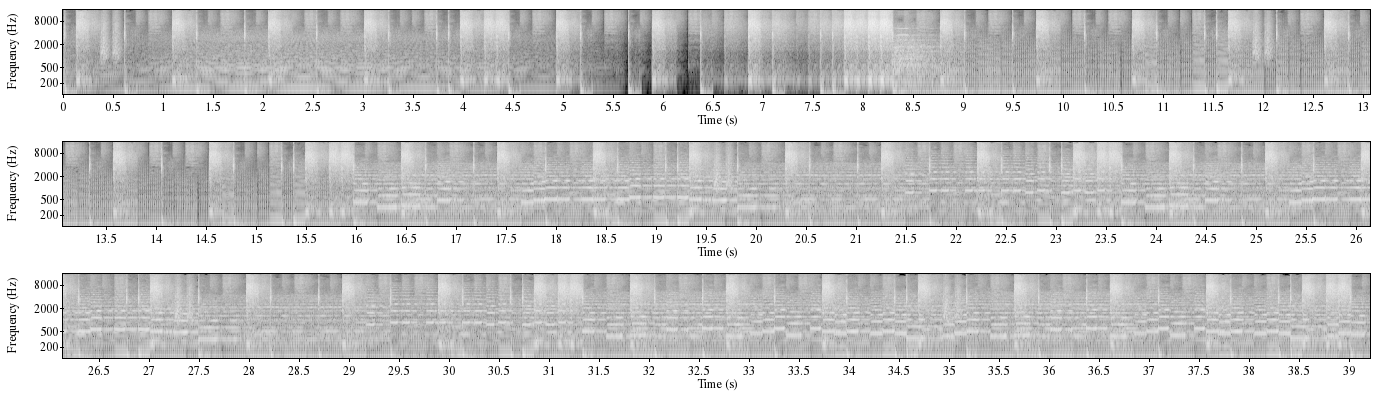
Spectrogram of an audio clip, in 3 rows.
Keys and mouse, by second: 2.0 click, 5.8 click, 6.7 click, 8.1 click, 9.9 click, 12.7 click, 14.0 Delete, 16.6 click, 17.3 click, 20.1 click, 21.1 click, 22.0 click, 24.4 click, 25.2 click, 27.2 click, 31.2 click, 32.6 click, 36.8 click, 37.6 shift+click, 38.4 click.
